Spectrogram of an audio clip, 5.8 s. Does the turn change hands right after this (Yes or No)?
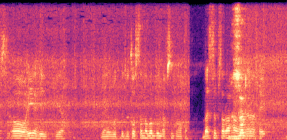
No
